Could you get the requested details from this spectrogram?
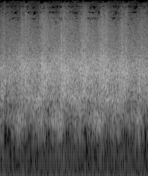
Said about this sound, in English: The two Castros received a long-standing ovation today, followed by a rendition of the Cuban national anthem. This all took place before the Communist Party Congress in Havana.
